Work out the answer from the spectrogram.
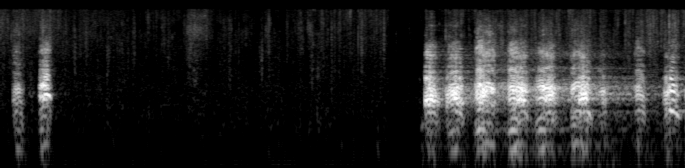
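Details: A pair of sharp honks from a farm goose, a silent stretch, then a loud, continuous series of raucous, overlapping honks.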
